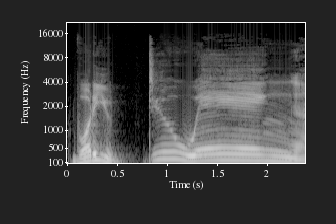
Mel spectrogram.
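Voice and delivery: high, slow, drawn-out disbelief; incredulous. Real, not acted. Mocking men who contour their abs, in high, slow disbelief. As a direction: stretch it out in disbelief.

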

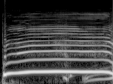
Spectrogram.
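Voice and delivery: very high loud shouted whoop; a loud mock battle cry; whooping woo. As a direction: whoop like a gleeful shooter.

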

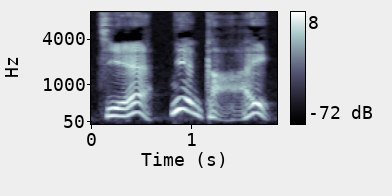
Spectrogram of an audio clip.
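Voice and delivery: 解 said as gai, like 改, slow and deliberate; Hubei dialect pronunciation. Shown as a demonstration. Grandfather shows Hubei reading of 解 as gai. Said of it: "我们湖北方言当中啊".

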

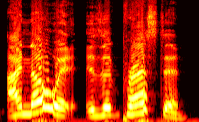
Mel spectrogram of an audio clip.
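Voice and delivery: high, loud blurted protest and guess; loud insistence. Real, not acted. Pressed on a friend's middle name, loudly insistent. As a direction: raise the voice, defensive.

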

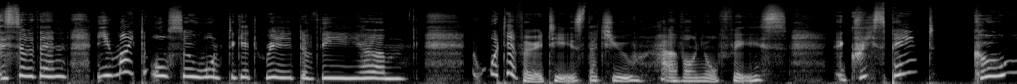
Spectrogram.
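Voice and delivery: high, lilting, polite voice; awkward host in a high register; Steed, politely awkward. Acted. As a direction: pitch it high, hesitate politely. Steed hints delicately.

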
